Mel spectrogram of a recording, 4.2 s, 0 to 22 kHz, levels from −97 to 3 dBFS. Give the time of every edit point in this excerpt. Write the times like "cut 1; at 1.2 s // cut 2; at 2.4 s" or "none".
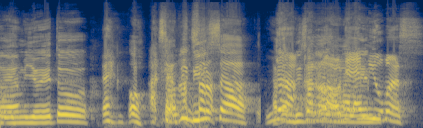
cut 1; at 2.6 s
